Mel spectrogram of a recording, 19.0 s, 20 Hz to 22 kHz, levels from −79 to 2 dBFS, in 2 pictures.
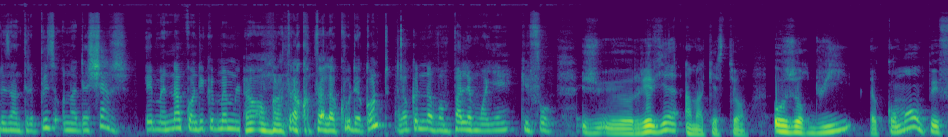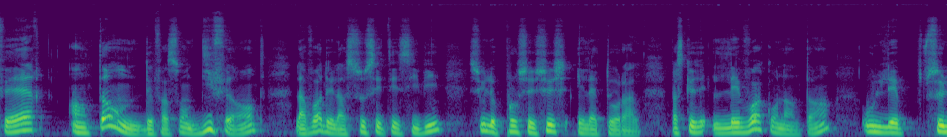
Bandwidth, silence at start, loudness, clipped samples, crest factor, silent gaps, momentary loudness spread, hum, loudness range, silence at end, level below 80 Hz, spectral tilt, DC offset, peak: over 20 kHz; 0 s; -21 LUFS; under 0.1%; 18 dB; none; 9 LU; none; 5 LU; 0 s; -48 dBFS; -7.5 dB/octave; under 0.1%; -2 dBFS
